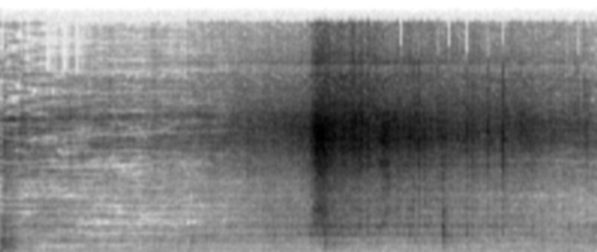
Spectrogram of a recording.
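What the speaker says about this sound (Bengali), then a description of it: "পেঁয়াজগুলো ভাজা হয়েছে হালকা একটু পানি দিয়ে দিলাম মরিচটা কষানোর জন্য" Fried onions and chili sizzle in a pan after a splash of water goes in, a steady hiss that flares louder midway and then settles into continuous frying.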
